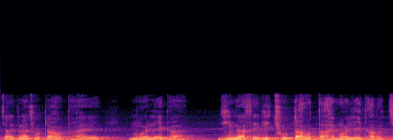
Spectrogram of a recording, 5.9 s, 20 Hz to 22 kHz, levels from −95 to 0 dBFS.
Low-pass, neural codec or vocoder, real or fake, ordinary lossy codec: 7.2 kHz; none; real; none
